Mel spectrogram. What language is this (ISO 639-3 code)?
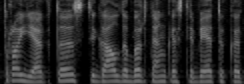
lit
